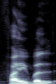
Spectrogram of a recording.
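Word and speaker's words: fable: फाइबल। इसमें stress F पर रहेगा।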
